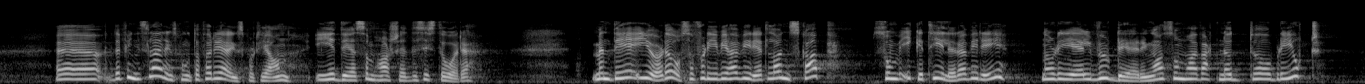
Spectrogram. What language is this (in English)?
Norwegian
